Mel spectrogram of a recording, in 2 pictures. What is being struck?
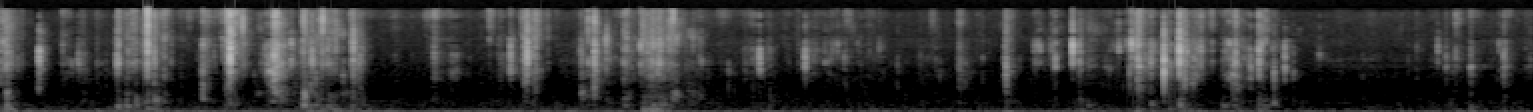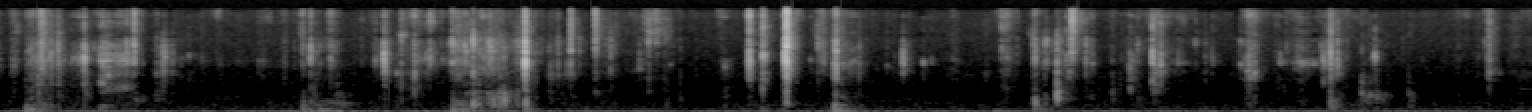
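Bar of soap.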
